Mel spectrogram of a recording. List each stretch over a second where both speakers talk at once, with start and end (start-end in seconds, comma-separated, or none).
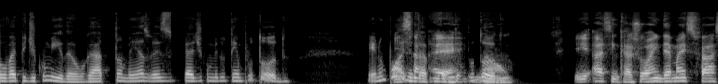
3.9-5.1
